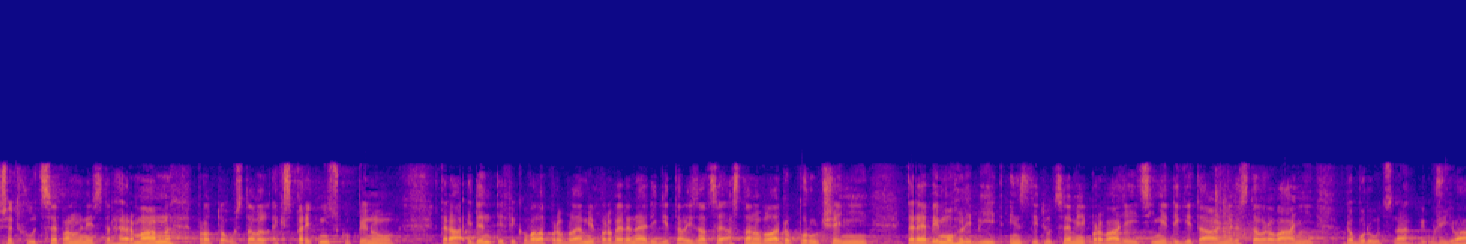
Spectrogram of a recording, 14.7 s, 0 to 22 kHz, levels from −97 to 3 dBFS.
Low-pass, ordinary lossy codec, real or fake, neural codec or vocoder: 7.2 kHz; AAC, 48 kbps; fake; codec, 16 kHz, 16 kbps, FreqCodec, smaller model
